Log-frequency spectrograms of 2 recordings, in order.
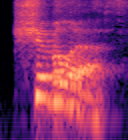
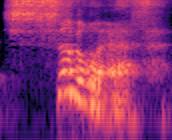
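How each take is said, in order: First: The word begins with a sh sound. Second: The word begins with a plain s sound. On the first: The speaker calls it right. "Notice I've underlined the H" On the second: The speaker calls it wrong. "They could not frame the H"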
